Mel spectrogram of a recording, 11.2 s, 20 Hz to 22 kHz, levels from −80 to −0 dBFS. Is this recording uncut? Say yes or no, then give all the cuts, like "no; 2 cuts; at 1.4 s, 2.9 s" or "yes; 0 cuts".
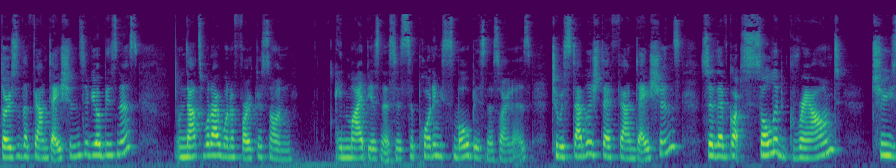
yes; 0 cuts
